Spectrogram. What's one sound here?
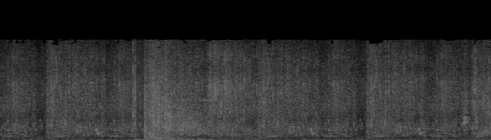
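A pistol fires a single shot that echoes through a tunnel.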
